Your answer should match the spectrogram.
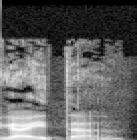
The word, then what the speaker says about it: gaita: Probably a gaita, which isn't it's like a genre of music.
